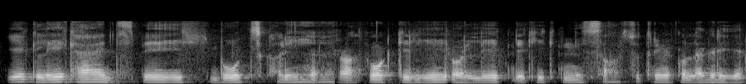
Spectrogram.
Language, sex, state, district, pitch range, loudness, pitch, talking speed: Hindi, male, Bihar, Begusarai, 105-110 Hz, -19 LUFS, 110 Hz, 175 wpm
